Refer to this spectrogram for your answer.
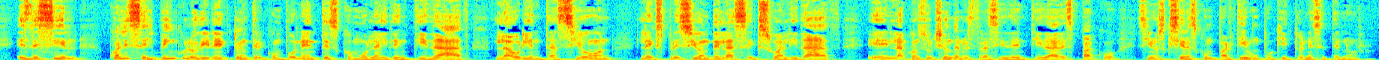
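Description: Moderate pace, ordinary pitch variation, and a somewhat breathy sound. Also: man, fairly high pitch for a man. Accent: Mexican. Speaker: radio host. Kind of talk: radio interview. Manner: formal.

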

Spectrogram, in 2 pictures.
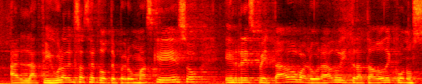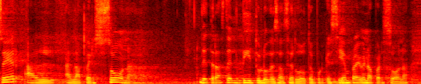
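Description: A woman talks at a medium pitch with ordinary pitch variation. Audible room echo and noticeable background noise fill the recording. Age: young. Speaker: podcast host and producer. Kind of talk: casual interview.

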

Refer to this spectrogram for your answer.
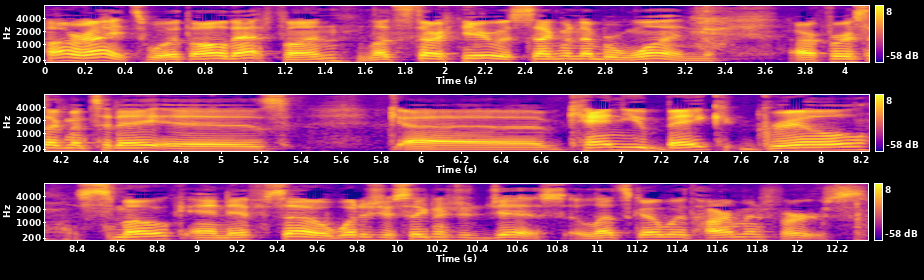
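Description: At a fairly slow pace, a man speaks in a normal speaking voice of medium pitch, with ordinary pitch variation. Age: 30s. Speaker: podcast host. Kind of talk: casual chat.

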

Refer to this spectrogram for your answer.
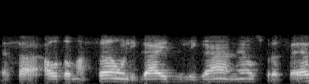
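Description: A man talks at a fairly slow pace. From southern Brazil, Rio Grande do Sul (Camaquã). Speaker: agricultural engineer, researcher. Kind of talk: interview on a live stream. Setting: video call live stream.

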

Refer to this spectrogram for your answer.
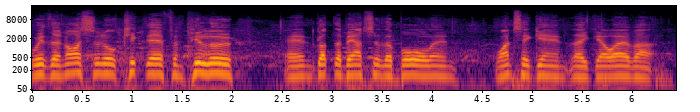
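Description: Fairly high male pitch, fairly even intonation and a moderate pace, with noticeable background noise. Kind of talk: live sports commentary, co-commentator analysis. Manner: relaxed, conversational, casual banter.

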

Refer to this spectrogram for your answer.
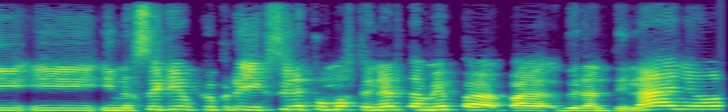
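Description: A woman with a Chilean accent, high in pitch, bright and sharp in tone, at a fairly quick pace. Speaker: podcast host. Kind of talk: casual chat.

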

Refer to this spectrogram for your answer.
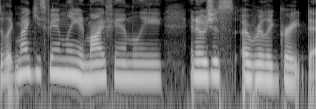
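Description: Over a silent background in a very clean recording, a woman talks at a moderate pace with a medium pitch. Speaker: podcast host. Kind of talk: casual chat.

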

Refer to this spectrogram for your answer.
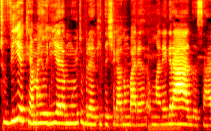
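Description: Noticeable background noise sits behind a woman with a fairly high pitch. She speaks at a moderate pace with fairly even intonation. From Rio Grande do Sul, Novo Hamburgo. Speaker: pedagogy student and researcher. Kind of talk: casual interview.

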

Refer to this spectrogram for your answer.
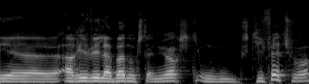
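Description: A man's dark, mellow tone at a medium pitch with ordinary pitch variation. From Paris suburbs, France. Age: 20s. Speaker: photographer. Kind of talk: casual chat.

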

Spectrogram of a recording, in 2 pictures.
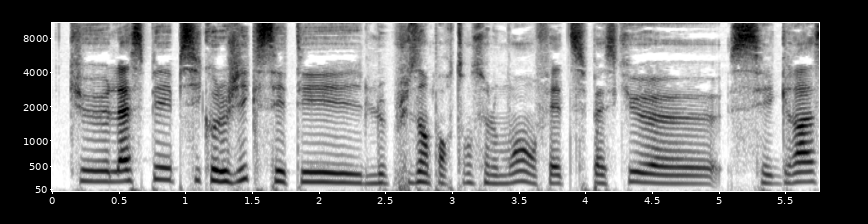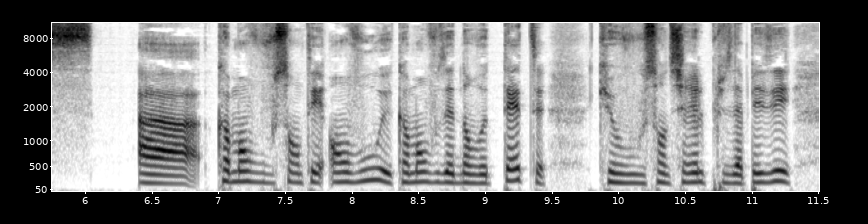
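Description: A woman with a normal speaking voice talks at a fairly slow pace, her intonation fairly even and her pitch medium. The sound is dry and close with no echo, on a very clean recording with a silent background. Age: 20s. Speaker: podcaster. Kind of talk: personal monologue.

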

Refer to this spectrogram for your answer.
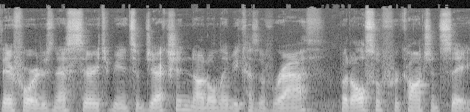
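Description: Here is a plain, everyday voice from a man with a Canadian accent. He talks fairly quickly at a medium pitch. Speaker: podcast host. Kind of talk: casual chat.

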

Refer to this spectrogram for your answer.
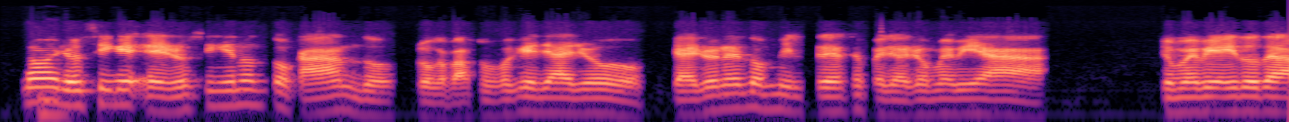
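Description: A man speaks at a fairly quick pace. His pitch sits in the middle for a man, with ordinary variation. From Puerto Rico, Quebradillas. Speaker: musician. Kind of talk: interview. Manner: halting.

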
